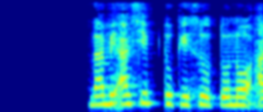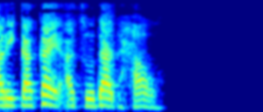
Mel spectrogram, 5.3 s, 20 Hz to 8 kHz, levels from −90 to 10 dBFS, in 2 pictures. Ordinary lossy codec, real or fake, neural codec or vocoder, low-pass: AAC, 32 kbps; real; none; 7.2 kHz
